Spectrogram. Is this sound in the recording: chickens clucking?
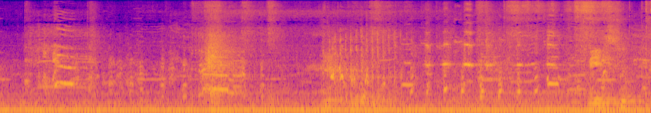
yes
